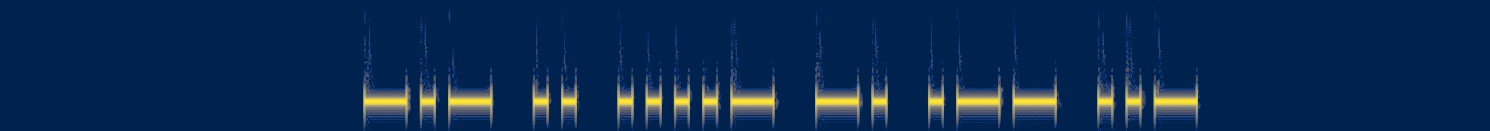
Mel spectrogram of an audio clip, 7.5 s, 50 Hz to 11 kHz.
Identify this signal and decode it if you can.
Morse code, heard as a keyed tone, about 17 wpm, 700 Hz. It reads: KI4NWU
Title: USA Call Signs - 6 Characters - Repeated 3x - 17wpm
